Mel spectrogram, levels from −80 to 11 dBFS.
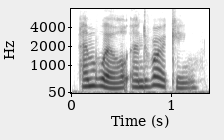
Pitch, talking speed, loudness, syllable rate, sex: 230 Hz, 175 wpm, -17 LUFS, 4.3 syllables/s, female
